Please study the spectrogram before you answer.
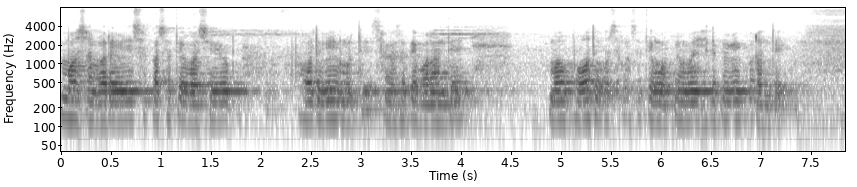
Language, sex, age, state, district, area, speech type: Odia, male, 45-60, Odisha, Ganjam, urban, spontaneous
